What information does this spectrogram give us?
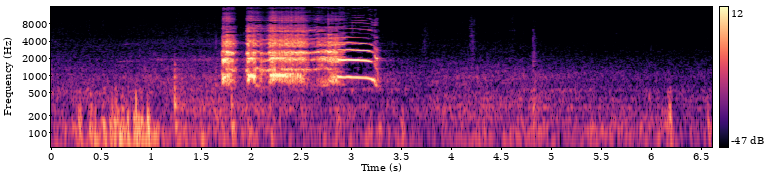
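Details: Chickens being fed on a gloomy day: a rooster gives one loud, harmonic-rich crow lasting about a second and a half, ending in a falling note, with faint soft clucking and pecking noises before and after.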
